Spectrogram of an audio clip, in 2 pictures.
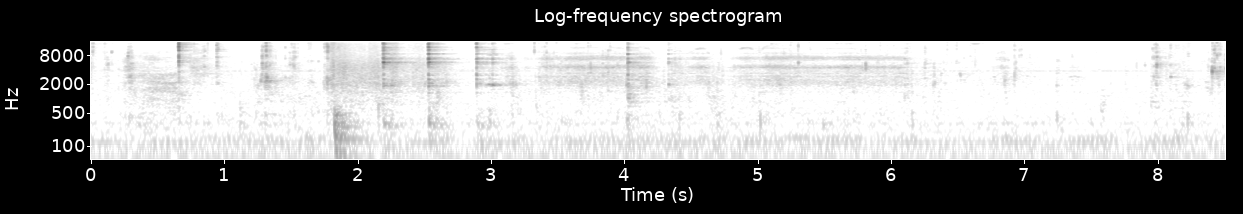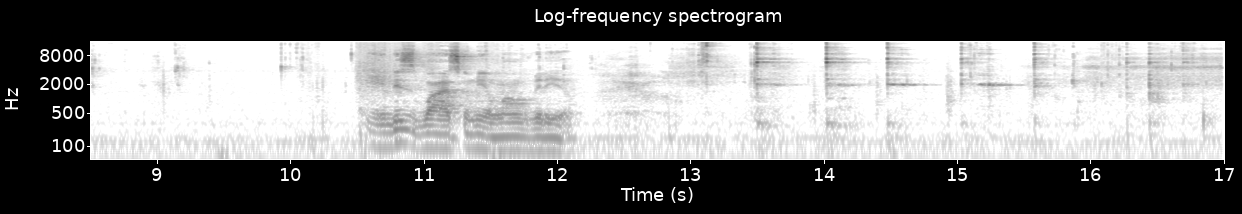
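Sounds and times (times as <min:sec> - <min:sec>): fork clinking on a plate: 0:13.4 - 0:17.0.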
